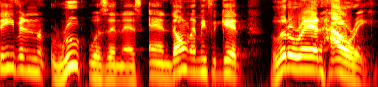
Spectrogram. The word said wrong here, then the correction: Lil Rel: Is that how I say his name? Beat 'Em Down? – Close. It's Lil Rel.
